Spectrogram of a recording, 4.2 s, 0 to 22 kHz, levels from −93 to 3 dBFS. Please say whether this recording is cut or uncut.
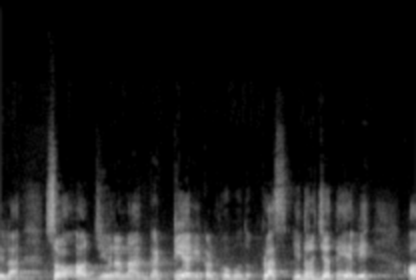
uncut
